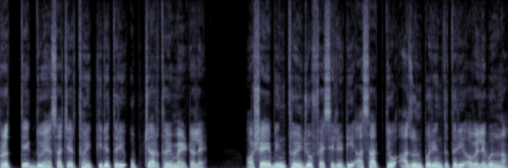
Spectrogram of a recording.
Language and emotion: Goan Konkani, neutral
